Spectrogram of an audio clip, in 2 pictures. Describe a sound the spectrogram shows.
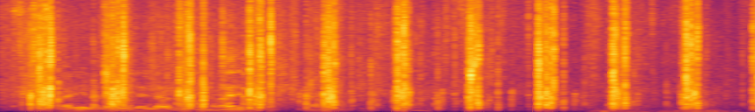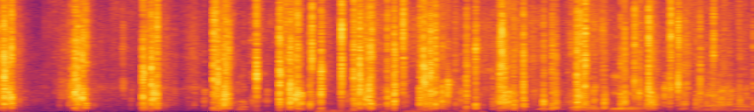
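People clap their hands in a steady rhythm.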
